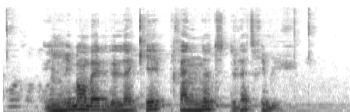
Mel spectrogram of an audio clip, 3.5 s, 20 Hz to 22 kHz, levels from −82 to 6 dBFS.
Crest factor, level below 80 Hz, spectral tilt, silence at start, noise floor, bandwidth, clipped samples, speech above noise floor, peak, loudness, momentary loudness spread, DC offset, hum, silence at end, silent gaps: 14 dB; -44 dBFS; -7.5 dB/octave; 0.1 s; -44 dBFS; 13.5 kHz; under 0.1%; 30 dB; -2 dBFS; -15 LUFS; 12 LU; under 0.1%; none; 0.7 s; none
